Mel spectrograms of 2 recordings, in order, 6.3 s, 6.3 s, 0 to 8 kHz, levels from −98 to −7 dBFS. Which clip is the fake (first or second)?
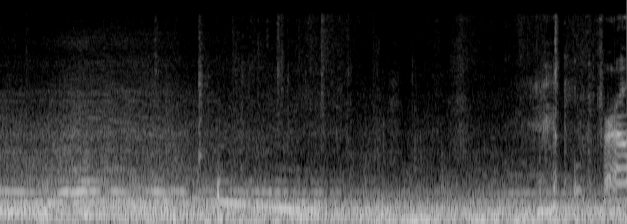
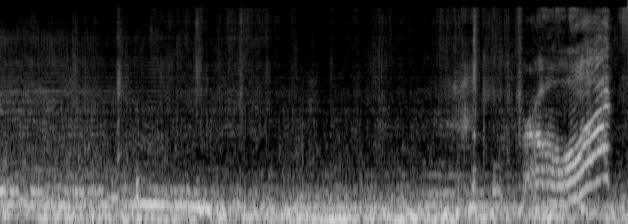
second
